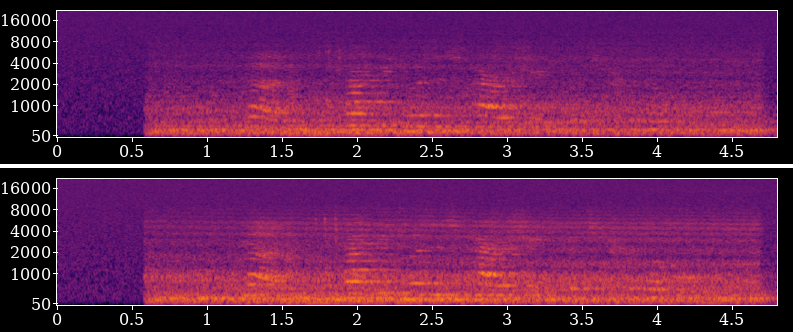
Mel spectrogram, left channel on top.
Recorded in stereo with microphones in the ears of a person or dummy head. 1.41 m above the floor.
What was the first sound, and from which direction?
A child speaking, 70° right (ahead or behind).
